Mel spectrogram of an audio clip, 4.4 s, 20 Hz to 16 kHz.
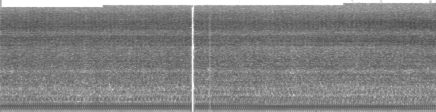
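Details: Kohler 16hp Magnum single-cylinder on a Yard Pro lawn tractor, test run after carb cleanup and reassembly, mixture screws at 1 1/2 turns each; steady even hum at constant speed, no hunting or misses, running smoothly and healthy.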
